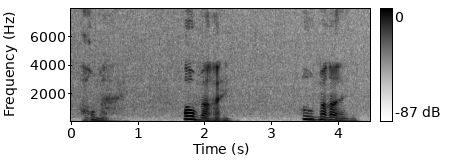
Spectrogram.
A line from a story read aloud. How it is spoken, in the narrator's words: It was so very beautiful that the mole could only gasp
